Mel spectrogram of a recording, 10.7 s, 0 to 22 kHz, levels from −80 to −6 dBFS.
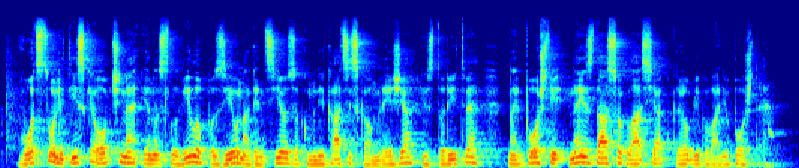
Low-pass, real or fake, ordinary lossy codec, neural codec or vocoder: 14.4 kHz; real; none; none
